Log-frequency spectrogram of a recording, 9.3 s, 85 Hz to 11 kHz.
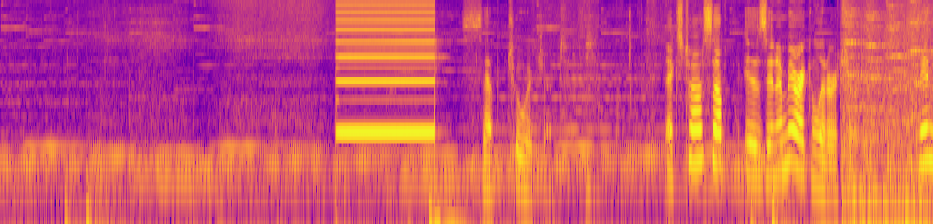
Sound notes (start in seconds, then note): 3.3 buzzer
